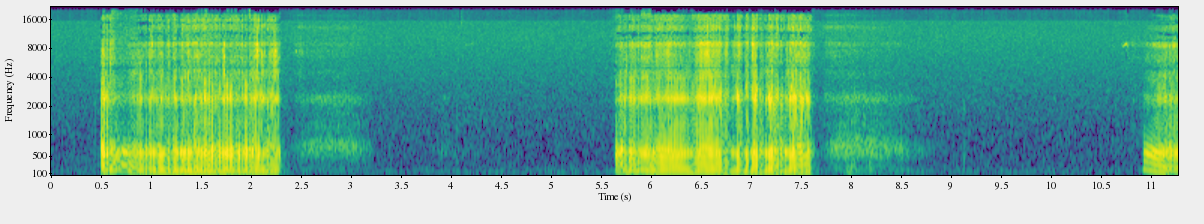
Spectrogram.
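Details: A male French Bulldog snores loudly in his usual sleeping noise during a morning cuddle, each long rattling inhale followed by a softer, brief exhale.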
